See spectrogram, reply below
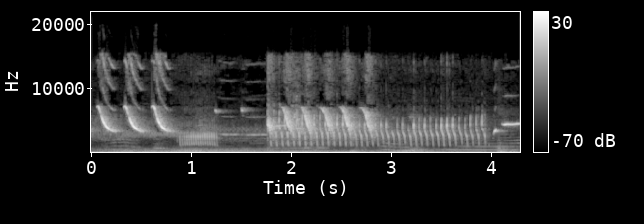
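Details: Canary singing for mating stimulation: three descending sweeps, a short harsh buzz, then a fast dense trill and a final high whistle.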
